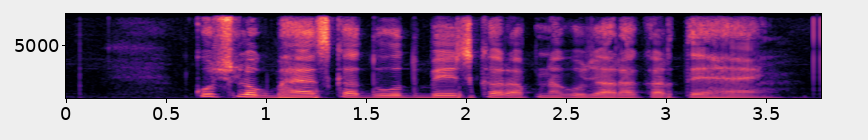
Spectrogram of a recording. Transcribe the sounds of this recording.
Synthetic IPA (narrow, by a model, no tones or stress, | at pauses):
kʊt͡ʃʰloːɡ̚bʱɛ̃ːskad̪uːd̪beːt͡ʃkəɾɐpnaɡʊzaːɾakɐɾt̪eɦɛ̃ː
